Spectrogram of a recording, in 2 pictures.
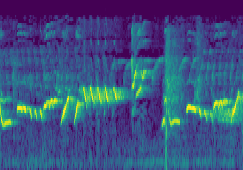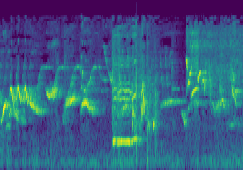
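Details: White-rumped shama, twice moulted, singing a loud, varied song: rapid rising and falling whistled phrases, trills and sharp chips, broken by short pauses and shifting abruptly between high and mid-pitched figures.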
